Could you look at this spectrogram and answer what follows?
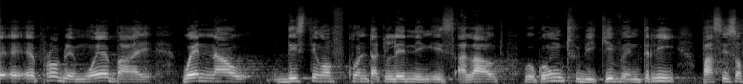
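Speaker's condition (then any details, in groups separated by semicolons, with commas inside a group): No condition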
